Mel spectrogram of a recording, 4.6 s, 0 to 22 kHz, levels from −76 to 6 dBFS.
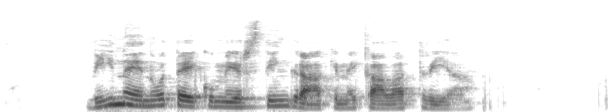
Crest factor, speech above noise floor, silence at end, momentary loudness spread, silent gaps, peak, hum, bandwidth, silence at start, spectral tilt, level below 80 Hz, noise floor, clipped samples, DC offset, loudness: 22 dB; 46 dB; 1.05 s; 12 LU; none; -4 dBFS; none; 11.5 kHz; 0.65 s; -6.5 dB/octave; -64 dBFS; -70 dBFS; under 0.1%; under 0.1%; -24 LUFS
